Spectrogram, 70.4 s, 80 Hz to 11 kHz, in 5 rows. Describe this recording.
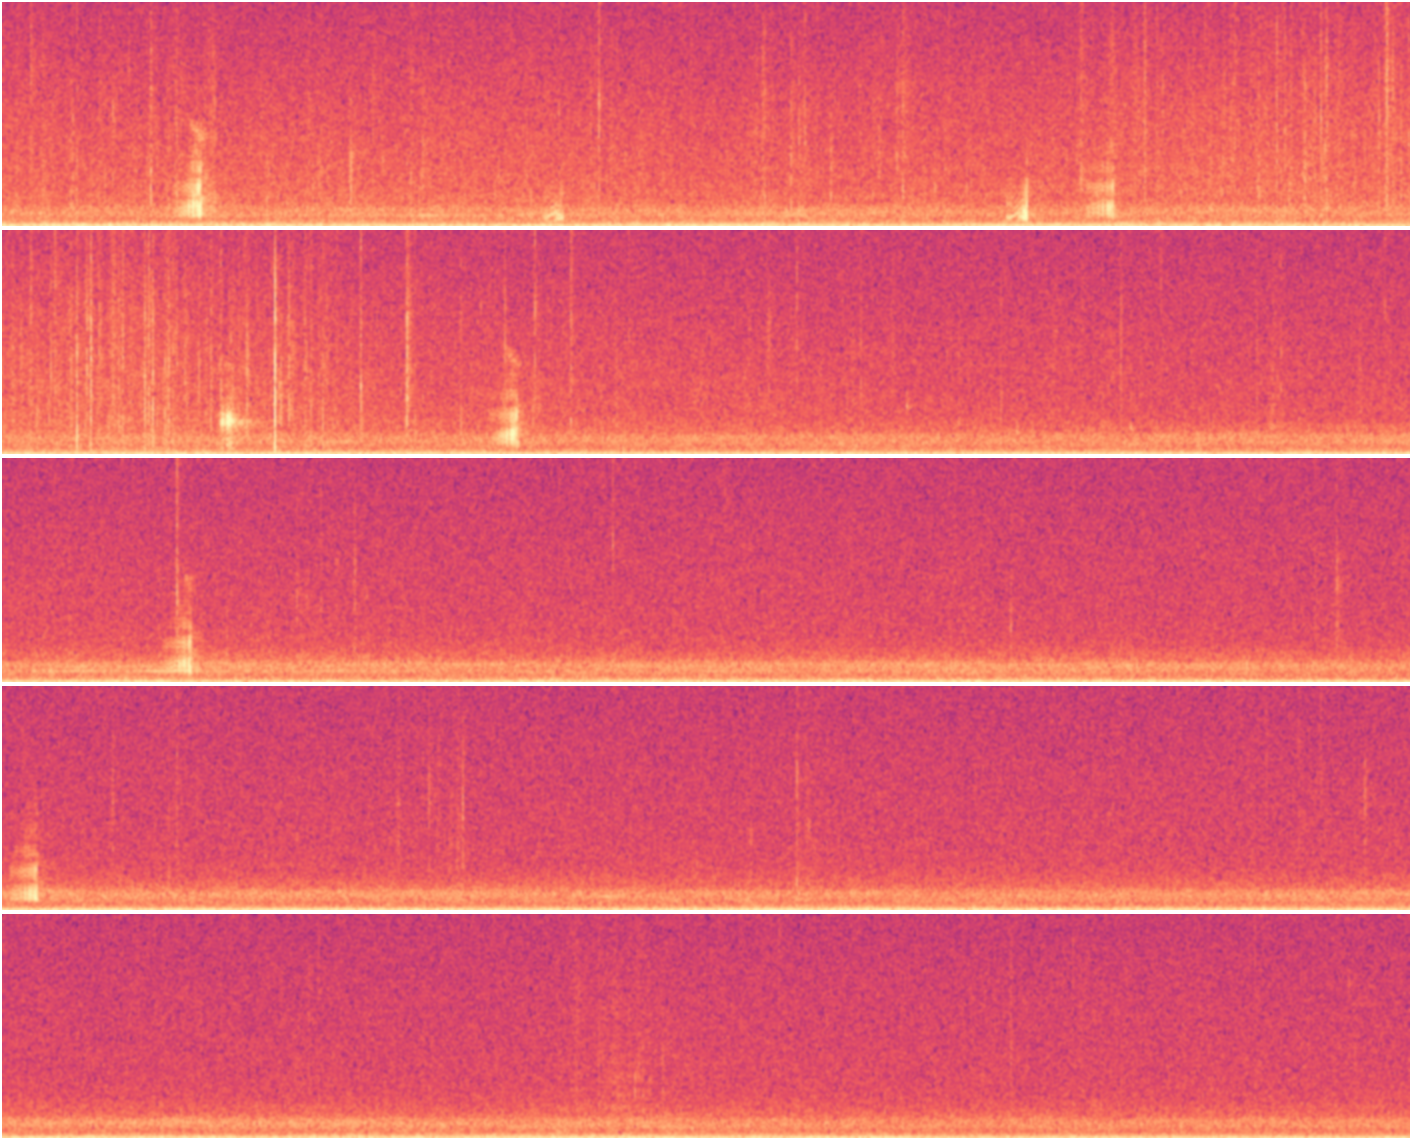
1:00 drone, raindrops, frogs, distant voices and music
